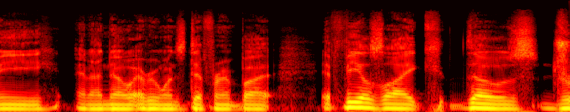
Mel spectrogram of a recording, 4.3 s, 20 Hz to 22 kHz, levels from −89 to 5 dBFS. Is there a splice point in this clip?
no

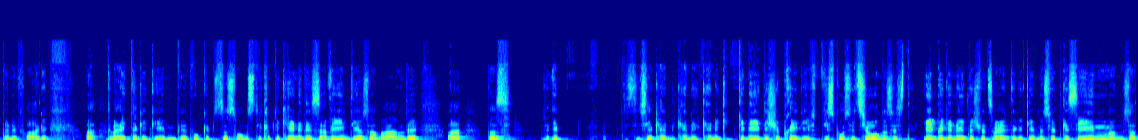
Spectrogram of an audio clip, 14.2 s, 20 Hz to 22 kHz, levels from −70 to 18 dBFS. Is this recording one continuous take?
no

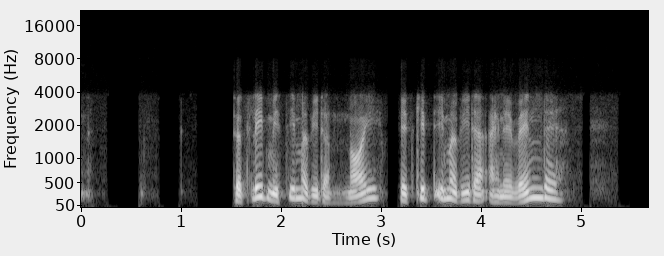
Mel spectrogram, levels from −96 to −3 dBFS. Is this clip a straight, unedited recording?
no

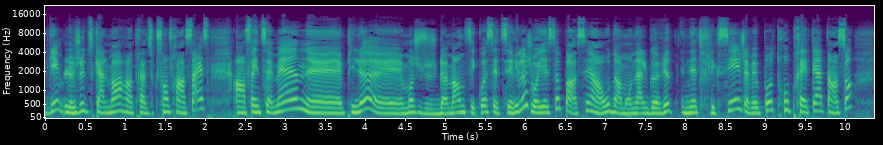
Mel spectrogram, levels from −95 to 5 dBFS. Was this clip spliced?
no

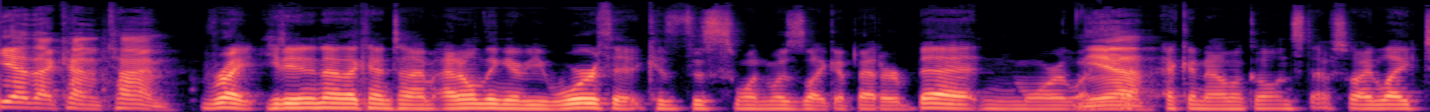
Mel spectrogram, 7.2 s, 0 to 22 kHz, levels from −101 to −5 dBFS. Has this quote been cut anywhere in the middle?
no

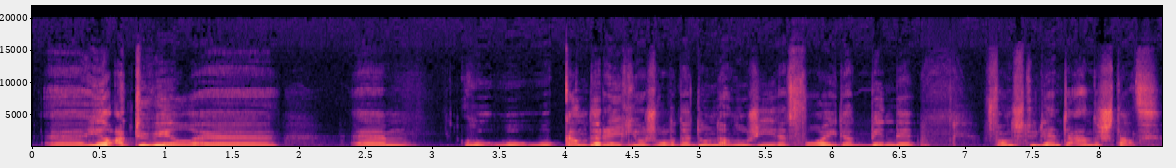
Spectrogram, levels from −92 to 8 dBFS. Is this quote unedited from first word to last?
no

